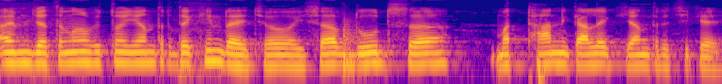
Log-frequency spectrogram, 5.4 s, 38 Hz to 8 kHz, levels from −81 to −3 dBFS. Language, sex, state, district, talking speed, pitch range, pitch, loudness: Angika, male, Bihar, Bhagalpur, 200 wpm, 125-145 Hz, 135 Hz, -17 LUFS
